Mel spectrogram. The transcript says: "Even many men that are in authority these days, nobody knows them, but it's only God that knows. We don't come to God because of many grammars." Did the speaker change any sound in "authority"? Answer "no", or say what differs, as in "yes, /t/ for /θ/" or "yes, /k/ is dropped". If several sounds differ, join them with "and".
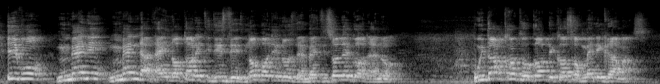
yes, /t/ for /θ/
